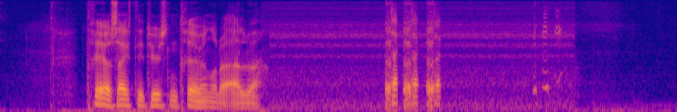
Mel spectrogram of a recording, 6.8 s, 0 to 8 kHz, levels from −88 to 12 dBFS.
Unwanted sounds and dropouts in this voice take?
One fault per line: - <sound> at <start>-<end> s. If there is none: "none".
- laugh at 3.8-4.4 s
- laugh at 5.3-5.7 s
